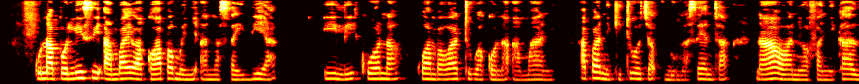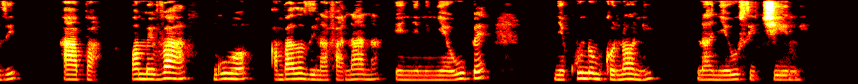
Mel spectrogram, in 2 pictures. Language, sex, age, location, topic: Swahili, female, 18-24, Kisumu, government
